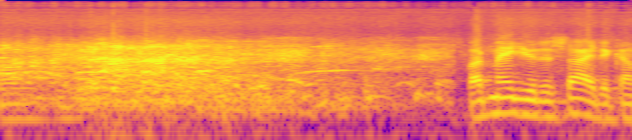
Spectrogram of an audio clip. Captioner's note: audience laughter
